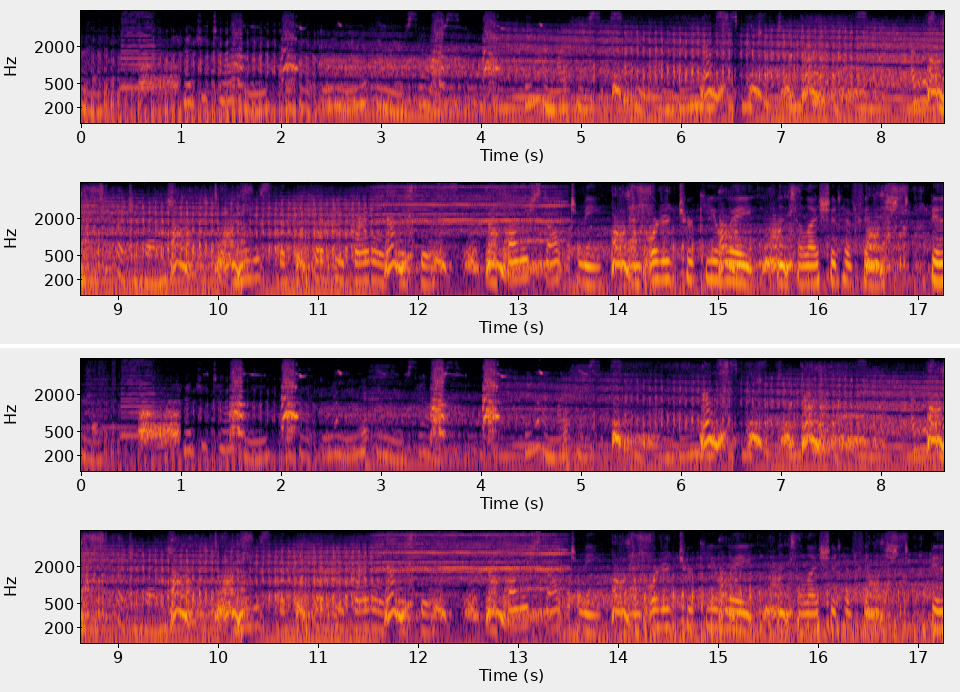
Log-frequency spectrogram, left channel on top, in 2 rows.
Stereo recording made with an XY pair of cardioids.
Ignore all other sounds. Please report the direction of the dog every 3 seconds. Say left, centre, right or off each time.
right, right, right, centre, left, left.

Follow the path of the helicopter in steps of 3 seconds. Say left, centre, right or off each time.
left, left, left, centre, right, right.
